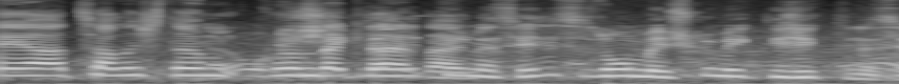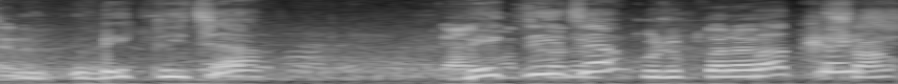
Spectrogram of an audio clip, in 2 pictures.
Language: Turkish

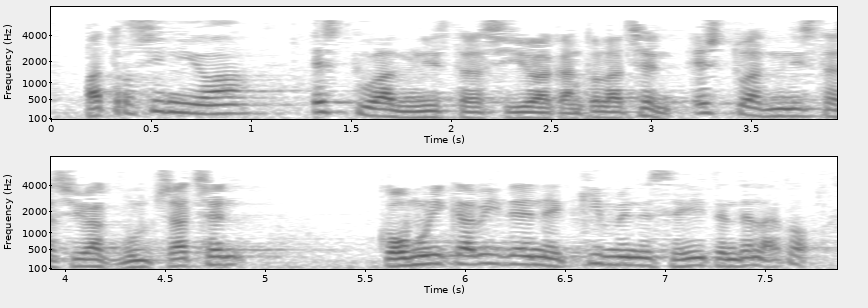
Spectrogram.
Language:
Basque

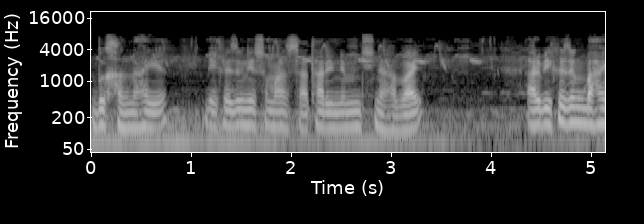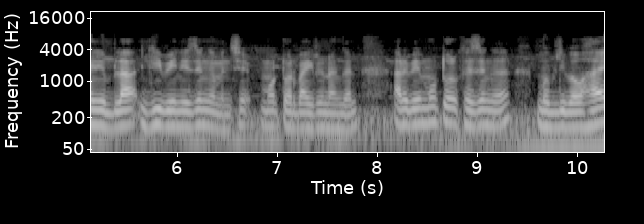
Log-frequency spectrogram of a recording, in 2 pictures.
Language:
Bodo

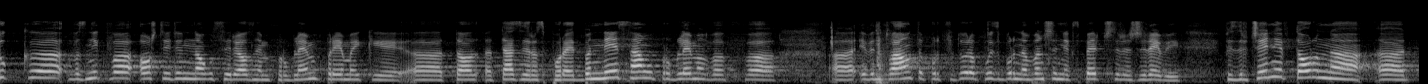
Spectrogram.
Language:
Bulgarian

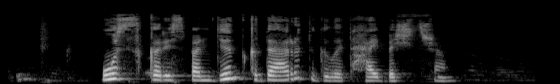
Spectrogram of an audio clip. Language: Abkhazian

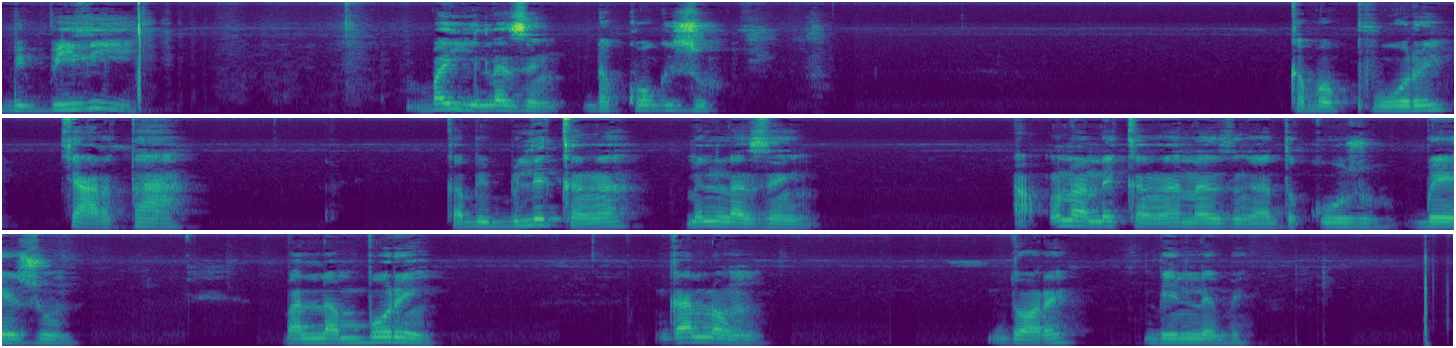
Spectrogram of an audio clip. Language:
Southern Dagaare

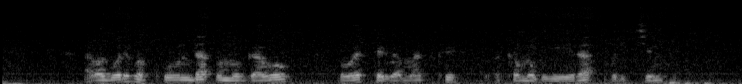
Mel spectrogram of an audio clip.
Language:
Kinyarwanda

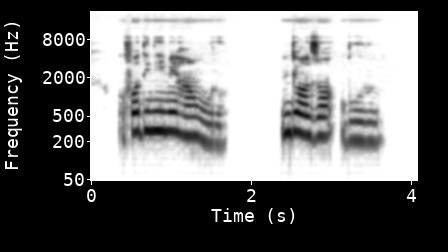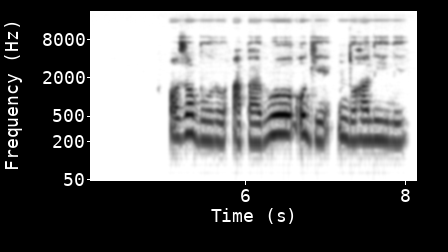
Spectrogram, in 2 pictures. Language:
Igbo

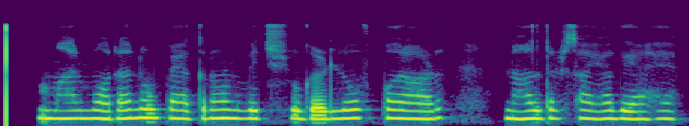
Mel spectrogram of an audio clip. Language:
Punjabi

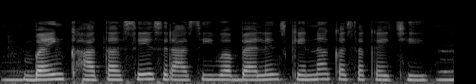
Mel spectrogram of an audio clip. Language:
Maithili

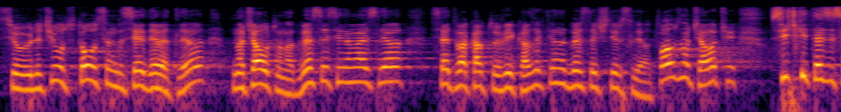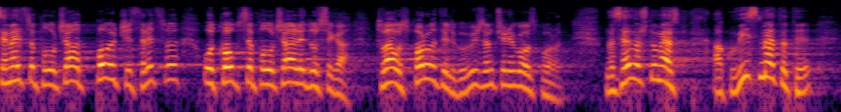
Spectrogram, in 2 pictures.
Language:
Bulgarian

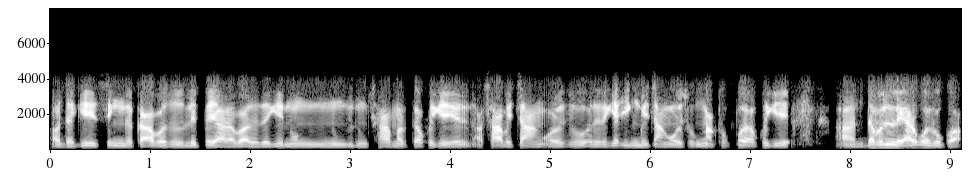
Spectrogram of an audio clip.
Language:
Manipuri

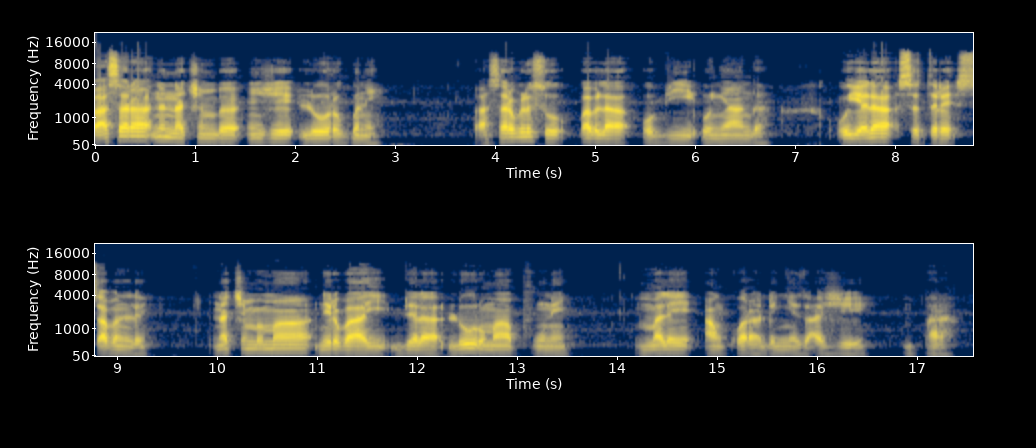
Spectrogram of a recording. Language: Dagbani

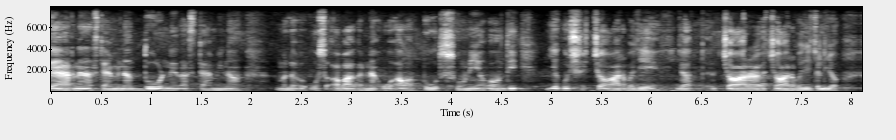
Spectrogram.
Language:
Dogri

